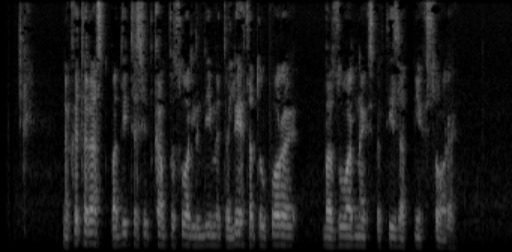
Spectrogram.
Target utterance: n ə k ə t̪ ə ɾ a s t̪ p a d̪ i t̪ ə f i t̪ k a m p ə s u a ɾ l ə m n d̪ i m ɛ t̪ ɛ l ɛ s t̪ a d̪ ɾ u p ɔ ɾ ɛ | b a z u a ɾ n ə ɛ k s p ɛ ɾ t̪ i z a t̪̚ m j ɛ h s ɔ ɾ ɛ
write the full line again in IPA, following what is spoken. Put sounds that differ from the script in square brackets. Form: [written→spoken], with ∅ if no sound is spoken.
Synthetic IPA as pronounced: n ə k ə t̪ ə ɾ a s t̪ p a d̪ i t̪ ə [f→s] i t̪ k a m p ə s u a ɾ l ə [m→∅] n d̪ i m ɛ t̪ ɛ l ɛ [s→h] t̪ a [d̪→t̪] ɾ u p ɔ ɾ ɛ | b a z u a ɾ n ə ɛ k s p ɛ ɾ t̪ i z a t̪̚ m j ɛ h s ɔ ɾ ɛ

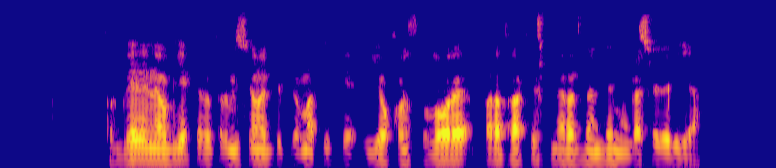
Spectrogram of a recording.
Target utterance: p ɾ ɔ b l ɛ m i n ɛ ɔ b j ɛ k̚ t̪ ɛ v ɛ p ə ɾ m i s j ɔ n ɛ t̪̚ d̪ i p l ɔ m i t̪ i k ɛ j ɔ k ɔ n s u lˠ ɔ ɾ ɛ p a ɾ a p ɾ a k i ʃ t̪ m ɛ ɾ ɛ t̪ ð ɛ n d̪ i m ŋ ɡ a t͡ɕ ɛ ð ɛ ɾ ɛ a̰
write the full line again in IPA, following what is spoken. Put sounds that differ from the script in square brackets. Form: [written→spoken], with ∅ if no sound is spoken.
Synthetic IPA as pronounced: p ɾ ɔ b l ɛ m i n ɛ ɔ b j ɛ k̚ t̪ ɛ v ɛ p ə ɾ m i s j ɔ n ɛ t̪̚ d̪ i p l ɔ m [i→a] t̪ i k ɛ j ɔ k ɔ n s u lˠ ɔ ɾ ɛ p a ɾ a p ɾ a k i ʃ t̪ m ɛ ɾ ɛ t̪ [ð→v] ɛ n d̪ i m ŋ ɡ a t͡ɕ ɛ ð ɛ ɾ [ɛ→i] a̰

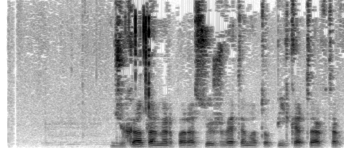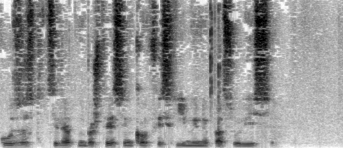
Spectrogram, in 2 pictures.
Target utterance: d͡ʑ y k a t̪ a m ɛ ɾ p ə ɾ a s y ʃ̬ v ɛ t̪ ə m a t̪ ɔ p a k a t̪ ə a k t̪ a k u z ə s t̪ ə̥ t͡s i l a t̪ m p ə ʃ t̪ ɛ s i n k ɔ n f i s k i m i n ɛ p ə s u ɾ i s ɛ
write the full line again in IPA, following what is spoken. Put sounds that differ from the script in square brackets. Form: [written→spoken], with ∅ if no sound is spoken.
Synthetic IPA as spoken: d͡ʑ y k a t̪ a m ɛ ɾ p [ə→a] ɾ a s y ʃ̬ v ɛ t̪ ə m a t̪ ɔ p [a→i] k a t̪ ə a k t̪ a k u z ə s t̪ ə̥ t͡s i l a t̪ m [p→b] ə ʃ t̪ ɛ s i n k ɔ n f i s k i m i n ɛ p [ə→a] s u ɾ i s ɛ

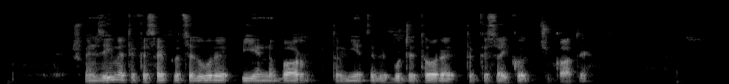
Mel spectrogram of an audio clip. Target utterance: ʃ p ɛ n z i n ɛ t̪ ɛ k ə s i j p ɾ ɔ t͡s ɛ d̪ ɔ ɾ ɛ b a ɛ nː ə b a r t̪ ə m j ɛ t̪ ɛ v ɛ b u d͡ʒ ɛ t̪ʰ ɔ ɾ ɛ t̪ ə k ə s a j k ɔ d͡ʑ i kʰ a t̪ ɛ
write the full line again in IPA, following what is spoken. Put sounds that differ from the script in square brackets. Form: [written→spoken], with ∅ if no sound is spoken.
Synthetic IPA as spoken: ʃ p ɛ n z i [n→m] ɛ t̪ ɛ k ə s [i→a] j p ɾ ɔ t͡s ɛ d̪ [ɔ→u] ɾ ɛ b [a→i] ɛ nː ə b a r t̪ ə m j ɛ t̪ ɛ v ɛ b u d͡ʒ ɛ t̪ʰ ɔ ɾ ɛ t̪ ə k ə s a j k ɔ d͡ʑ [i→y] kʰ a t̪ ɛ

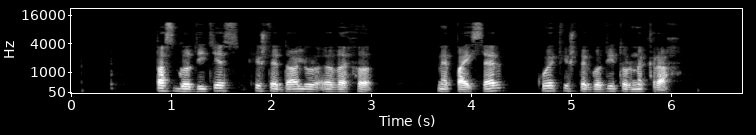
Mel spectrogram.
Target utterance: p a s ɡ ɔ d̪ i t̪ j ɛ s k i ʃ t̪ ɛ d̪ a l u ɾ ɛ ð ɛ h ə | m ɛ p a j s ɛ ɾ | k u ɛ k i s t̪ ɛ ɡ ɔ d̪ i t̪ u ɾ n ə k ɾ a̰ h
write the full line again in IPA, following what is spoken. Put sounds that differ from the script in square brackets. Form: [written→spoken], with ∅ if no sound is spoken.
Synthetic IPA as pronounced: p a s ɡ ɔ d̪ i t̪ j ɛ s k i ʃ t̪ ɛ d̪ a l u ɾ ɛ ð ɛ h ə | m ɛ p a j s ɛ ɾ | k u ɛ k i [s→ʃ] t̪ ɛ ɡ ɔ d̪ i t̪ u ɾ n ə k ɾ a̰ h

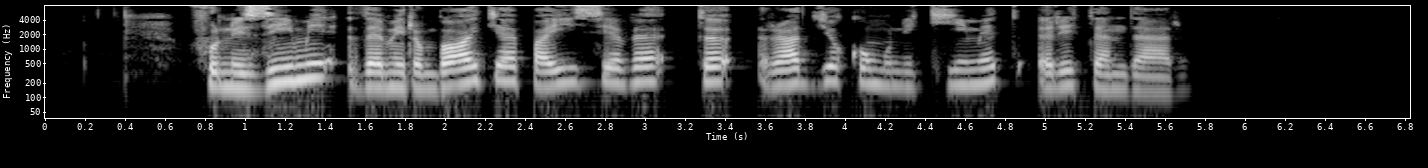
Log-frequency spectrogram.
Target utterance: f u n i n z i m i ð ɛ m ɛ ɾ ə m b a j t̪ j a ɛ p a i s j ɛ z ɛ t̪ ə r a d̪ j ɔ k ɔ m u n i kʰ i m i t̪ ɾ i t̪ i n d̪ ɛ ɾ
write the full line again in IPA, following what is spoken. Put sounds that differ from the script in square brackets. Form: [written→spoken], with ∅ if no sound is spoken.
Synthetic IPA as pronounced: f u n i [n→∅] z i m i ð ɛ m [ɛ→i] ɾ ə m b a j t̪ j a ɛ p a i s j ɛ [z→v] ɛ t̪ ə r a d̪ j ɔ k ɔ m u n i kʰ i m i t̪ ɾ i t̪ [i→ɛ] n d̪ ɛ ɾ

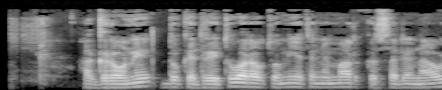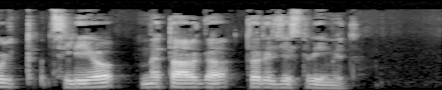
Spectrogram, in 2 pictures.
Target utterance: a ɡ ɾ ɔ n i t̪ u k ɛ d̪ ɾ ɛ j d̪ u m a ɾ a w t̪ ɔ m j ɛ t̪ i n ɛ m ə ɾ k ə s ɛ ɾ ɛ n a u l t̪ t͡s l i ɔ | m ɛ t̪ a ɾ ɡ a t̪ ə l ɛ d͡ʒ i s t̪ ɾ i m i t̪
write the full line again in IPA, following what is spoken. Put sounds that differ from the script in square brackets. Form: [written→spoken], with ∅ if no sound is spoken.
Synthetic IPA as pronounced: a ɡ ɾ ɔ n i [t̪→d̪] u k ɛ d̪ ɾ ɛ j [d̪→t̪] u [m→∅] a ɾ a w t̪ ɔ m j ɛ t̪ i n ɛ m [ə→a] ɾ k ə s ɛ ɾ ɛ n a u l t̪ t͡s l i ɔ | m ɛ t̪ a ɾ ɡ a t̪ ə [l→ɾ] ɛ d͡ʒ i s t̪ ɾ i m i t̪

